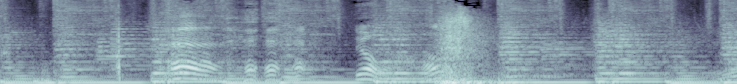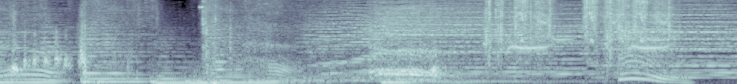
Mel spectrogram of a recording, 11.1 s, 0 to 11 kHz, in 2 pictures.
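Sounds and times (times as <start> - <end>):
background music: 0.0 - 11.0
camera shutter clicking: 9.1 - 10.7.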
